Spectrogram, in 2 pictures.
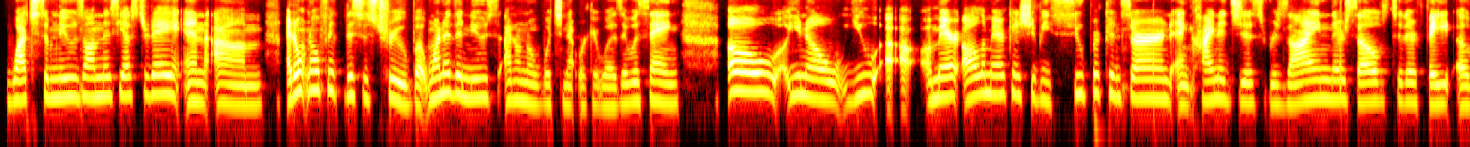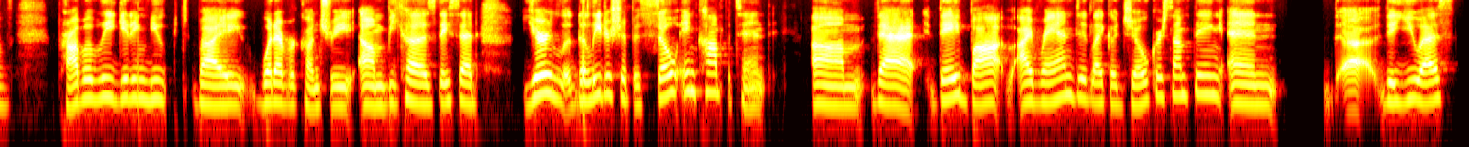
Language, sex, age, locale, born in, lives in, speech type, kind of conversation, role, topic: English, female, 40-44, en-US, United States, United States, conversation, unstructured, none, Have you ever seen a news story that changed how you see the world?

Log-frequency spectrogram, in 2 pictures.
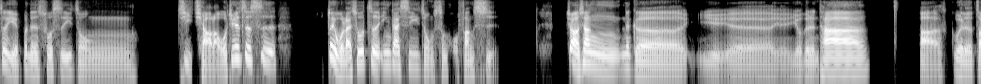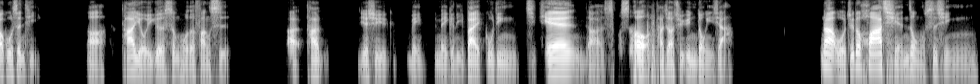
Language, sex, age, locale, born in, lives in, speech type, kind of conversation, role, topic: Chinese, male, 55-59, zh-CN, Taiwan, United States, conversation, unstructured, none, 你如何区分一笔开销是“需要”还是“想要”？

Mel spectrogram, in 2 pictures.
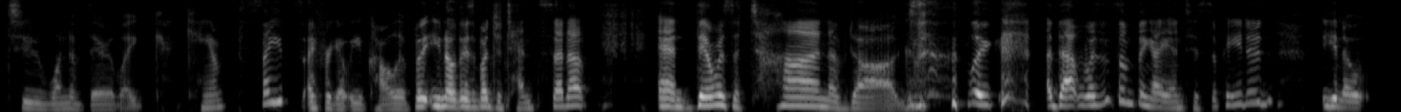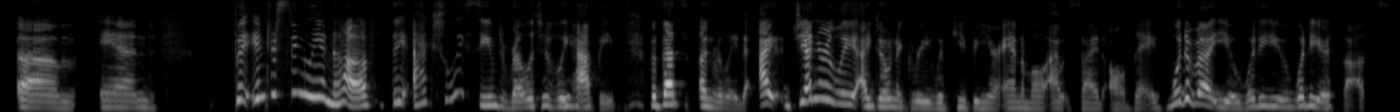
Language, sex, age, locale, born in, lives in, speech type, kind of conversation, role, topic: English, female, 40-44, en-US, United States, United States, conversation, unstructured, none, What do you think about people leaving their pets outside all day?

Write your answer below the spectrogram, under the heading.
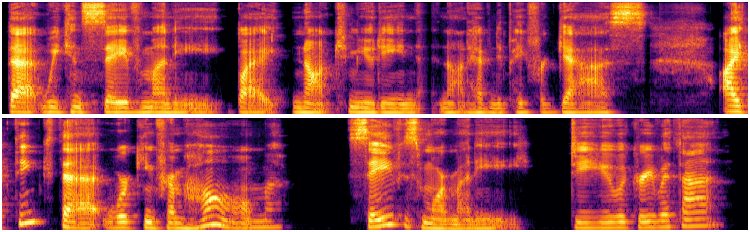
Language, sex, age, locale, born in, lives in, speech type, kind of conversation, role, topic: English, female, 60-64, en-US, United States, United States, conversation, unstructured, none, What simple money habit helps your workdays feel calmer, and how did you make it stick?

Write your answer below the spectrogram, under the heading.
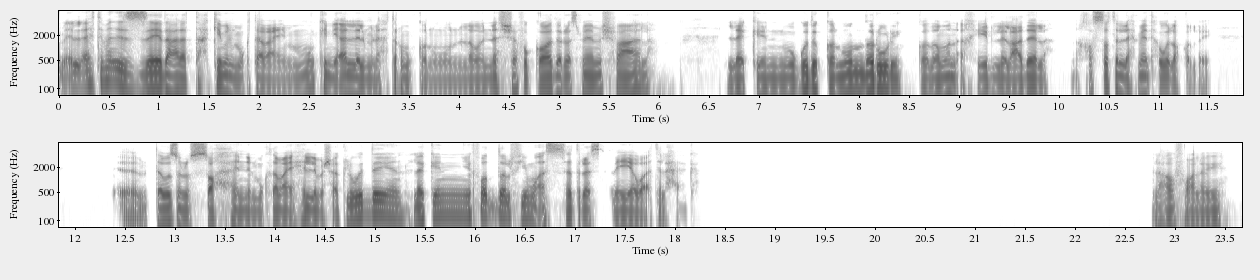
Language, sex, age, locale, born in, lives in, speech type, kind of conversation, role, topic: Arabic, male, 20-24, ar-EG, Egypt, Egypt, read, expert-assistant, expert, تفتكر كان هيكون شكل العالم عامل إزاي لو الأديان الإبراهيمية ما ظهرتش أصلاً؟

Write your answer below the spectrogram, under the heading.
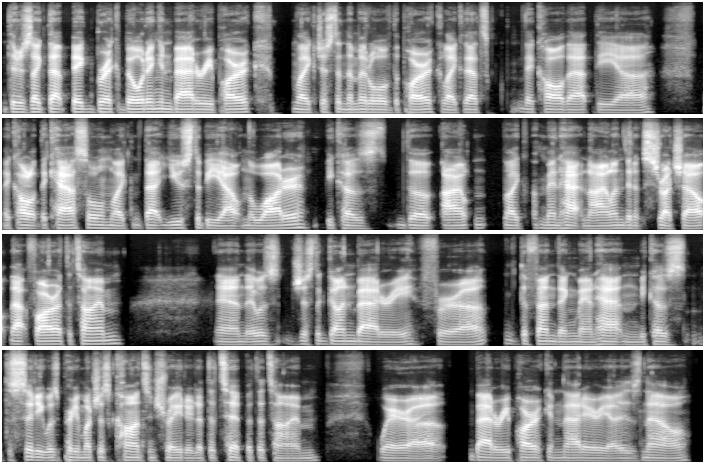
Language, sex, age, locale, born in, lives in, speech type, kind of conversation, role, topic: English, male, 30-34, en-US, United States, United States, conversation, unstructured, none, Where would you go for a spontaneous day trip, and what makes it your perfect quick escape?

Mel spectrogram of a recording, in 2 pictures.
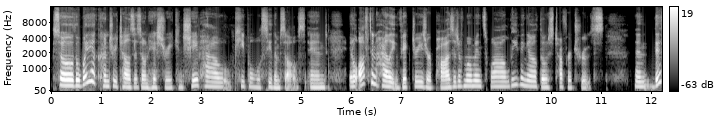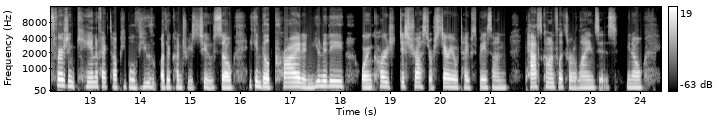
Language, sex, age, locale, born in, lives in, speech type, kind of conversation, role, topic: English, female, 40-44, en-US, United States, United States, read, expert-assistant, expert, How does studying history clarify current events?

